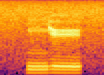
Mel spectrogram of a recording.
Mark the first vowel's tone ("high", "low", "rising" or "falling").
high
